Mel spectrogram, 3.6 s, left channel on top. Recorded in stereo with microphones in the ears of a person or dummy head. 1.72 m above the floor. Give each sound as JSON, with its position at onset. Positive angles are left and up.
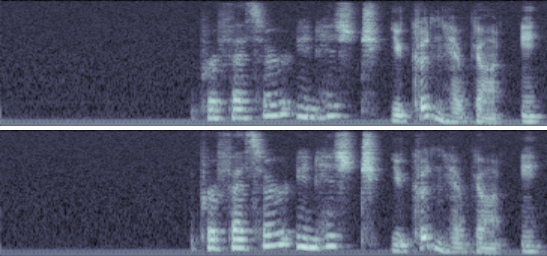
{"t": 1.3, "sound": "a woman speaking", "side_deg": -45, "distance_m": 0.6}
{"t": 2.6, "sound": "a man speaking", "side_deg": 20, "distance_m": 0.5}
